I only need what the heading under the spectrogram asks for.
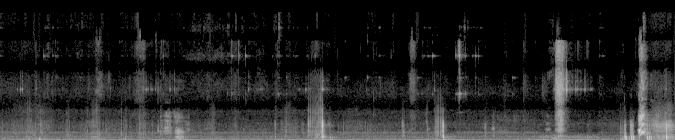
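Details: Puppy playing with a little dog, growling and barking at it indoors: scattered short, sharp yips and barks separated by quiet gaps, then a louder cluster of quick barks at the end over a low steady hum.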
